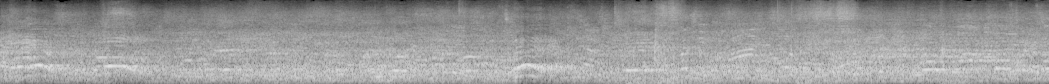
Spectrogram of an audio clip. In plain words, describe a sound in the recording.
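Kicks and punches thud against bodies.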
